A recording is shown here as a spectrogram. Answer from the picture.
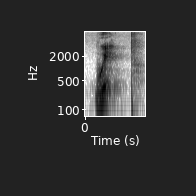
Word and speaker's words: whip: Just let the sound leave your lips naturally. When, what, whip.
